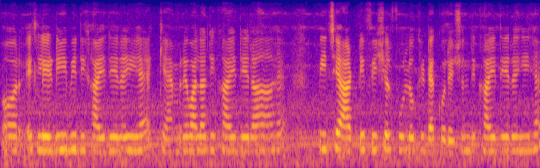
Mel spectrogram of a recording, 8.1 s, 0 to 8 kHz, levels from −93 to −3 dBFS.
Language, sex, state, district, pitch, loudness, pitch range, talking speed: Hindi, female, Haryana, Charkhi Dadri, 215 Hz, -20 LUFS, 210-220 Hz, 165 wpm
